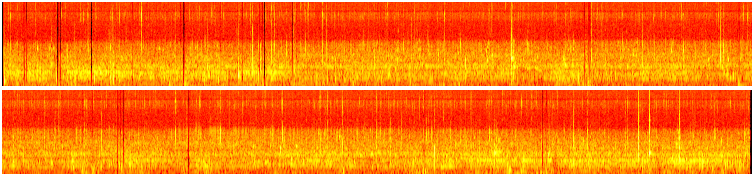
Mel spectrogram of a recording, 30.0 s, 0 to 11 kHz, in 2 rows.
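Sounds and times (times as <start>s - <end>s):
muffled underwater rushing: 0.0s - 30.0s
sharp clicks and crackles: 0.0s - 30.0s.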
